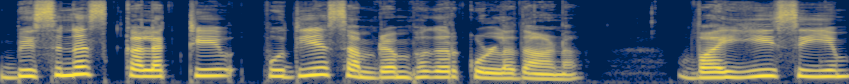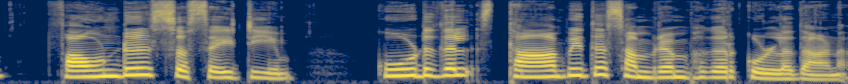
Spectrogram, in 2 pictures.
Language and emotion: Malayalam, neutral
